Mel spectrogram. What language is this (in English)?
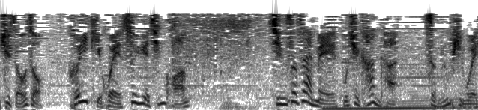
Chinese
